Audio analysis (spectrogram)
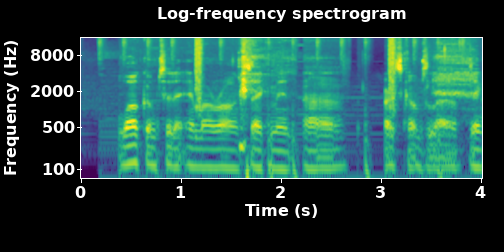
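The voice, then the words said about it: Very low, sultry voice. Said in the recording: “he goes all the way low trying to put on his sexy voice”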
